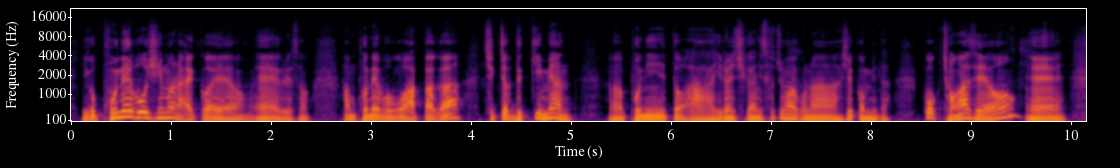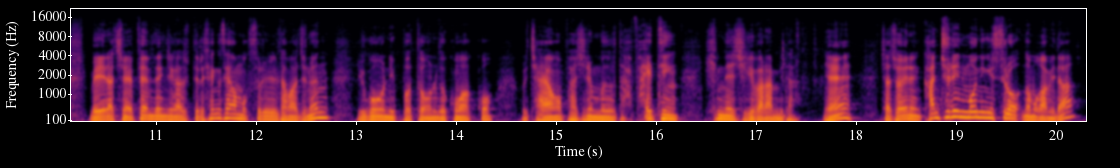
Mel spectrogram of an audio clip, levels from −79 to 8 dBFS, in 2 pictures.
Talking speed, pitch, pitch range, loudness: 385 characters per minute, 115 Hz, 100-140 Hz, -17 LUFS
